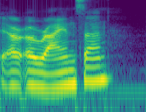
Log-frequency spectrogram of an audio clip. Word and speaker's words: Orion Sun: Is it Orion Sun? It's got to be this. Yeah. – Yeah, that's how you pronounce that.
